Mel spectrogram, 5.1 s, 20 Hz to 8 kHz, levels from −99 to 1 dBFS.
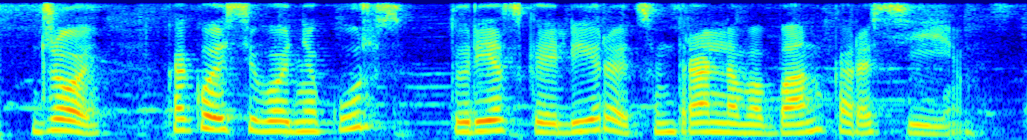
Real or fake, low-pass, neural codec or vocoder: real; 7.2 kHz; none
